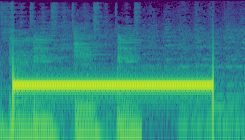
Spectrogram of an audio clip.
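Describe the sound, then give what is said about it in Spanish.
A steady telephone dial tone holds for about two seconds as a phone call is being placed, loud and continuous at a single pitch, with faint low voices murmuring underneath before it cuts off abruptly. “Claro, bueno, a ver, ahí se está marcando, no haga ruido, a ver qué sucede ahí”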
